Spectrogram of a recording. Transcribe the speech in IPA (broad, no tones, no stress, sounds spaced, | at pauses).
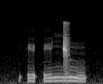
ʔ ɪ ʔ ɪ ŋ͡ǁ ũ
